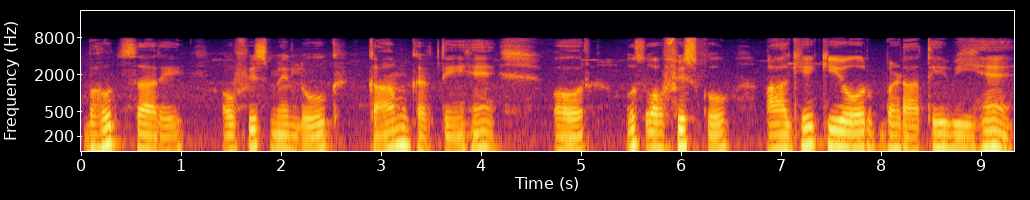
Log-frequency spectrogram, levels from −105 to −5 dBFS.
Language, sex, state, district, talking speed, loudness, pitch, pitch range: Hindi, male, Rajasthan, Jaipur, 115 wpm, -17 LUFS, 110 Hz, 100-120 Hz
